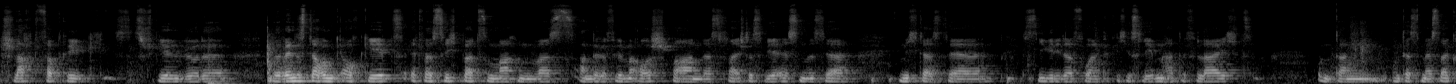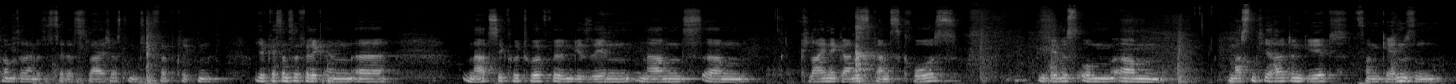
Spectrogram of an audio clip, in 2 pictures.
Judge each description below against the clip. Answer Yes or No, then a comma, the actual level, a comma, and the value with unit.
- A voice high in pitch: No, medium, 140 Hz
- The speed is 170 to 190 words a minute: No, average, 150 wpm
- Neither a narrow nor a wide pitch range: No, narrow, 1.8 semitones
